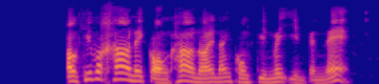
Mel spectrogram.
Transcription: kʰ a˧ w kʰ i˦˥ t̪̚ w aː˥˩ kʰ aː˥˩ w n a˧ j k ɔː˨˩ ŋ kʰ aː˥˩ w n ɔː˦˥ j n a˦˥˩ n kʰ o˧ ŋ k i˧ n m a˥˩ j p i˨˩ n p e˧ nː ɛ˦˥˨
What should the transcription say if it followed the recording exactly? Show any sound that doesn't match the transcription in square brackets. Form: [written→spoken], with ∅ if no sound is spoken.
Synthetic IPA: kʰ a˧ w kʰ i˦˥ t̪̚ w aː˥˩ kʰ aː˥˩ w n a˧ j k ɔː˨˩ ŋ kʰ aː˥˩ w n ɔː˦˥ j n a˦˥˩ n kʰ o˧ ŋ k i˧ n m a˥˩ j [p→ʔ] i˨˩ n p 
